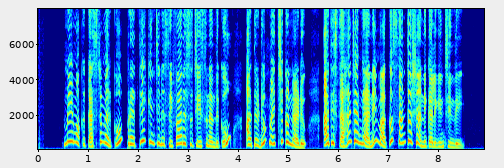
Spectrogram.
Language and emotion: Telugu, happy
